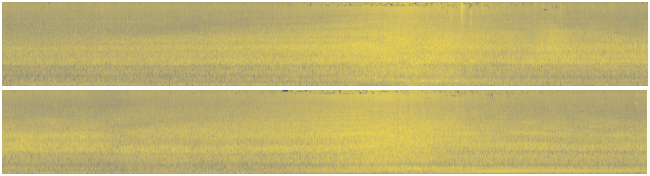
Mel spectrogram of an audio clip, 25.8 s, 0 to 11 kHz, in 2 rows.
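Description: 1991 Saab 900 S "Softturbo" coupe, with its low-pressure turbocharged four-cylinder engine, driving past twice at cruising speed: engine and tyre noise swells and fades, loudest about eight seconds in and again around twenty-one seconds. After the second pass its engine note climbs in pitch as it pulls away.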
